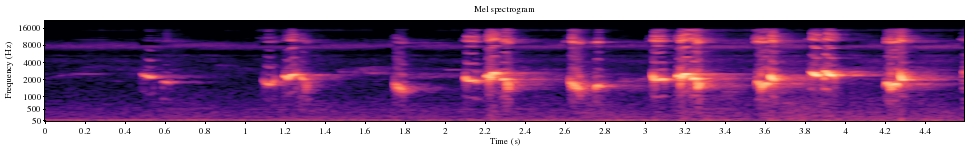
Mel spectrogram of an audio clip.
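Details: Lure recording of a yellow-vented bulbul's emotional fighting song: hesitant, isolated whistled notes at first, then rapid gurgling phrases repeating faster and louder toward the end.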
